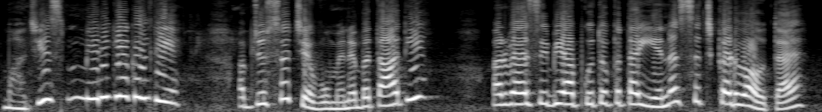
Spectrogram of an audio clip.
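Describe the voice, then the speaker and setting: A woman's voice: high-pitched, very animated, brisk, a little mellow, no echo, voice pushed up. A woman voicing a brash, self-righteous young daughter-in-law in a cartoon, arguing back defensively. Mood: defiant. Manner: butts in, argues back, defensive. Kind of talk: cartoon voice acting.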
